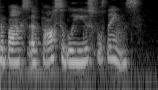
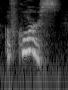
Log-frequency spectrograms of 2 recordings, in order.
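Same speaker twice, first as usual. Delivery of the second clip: much higher, struck by the idea; sudden realization; 8 semitones higher than usual. A narrator's reading. Girl realizes the cat cannot climb down, surprised. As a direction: gasp as it dawns on you. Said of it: "Gracie gasped".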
